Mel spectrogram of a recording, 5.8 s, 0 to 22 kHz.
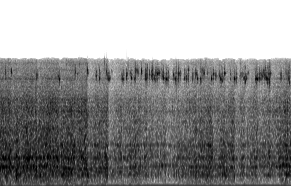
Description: Sound of Bad pulley for Airpump m119 engine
